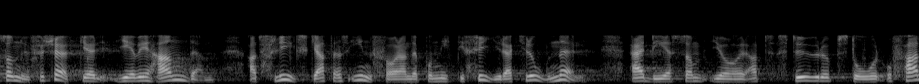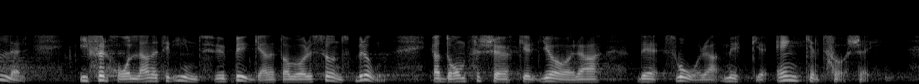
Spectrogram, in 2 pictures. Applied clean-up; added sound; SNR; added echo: none; none; none; none.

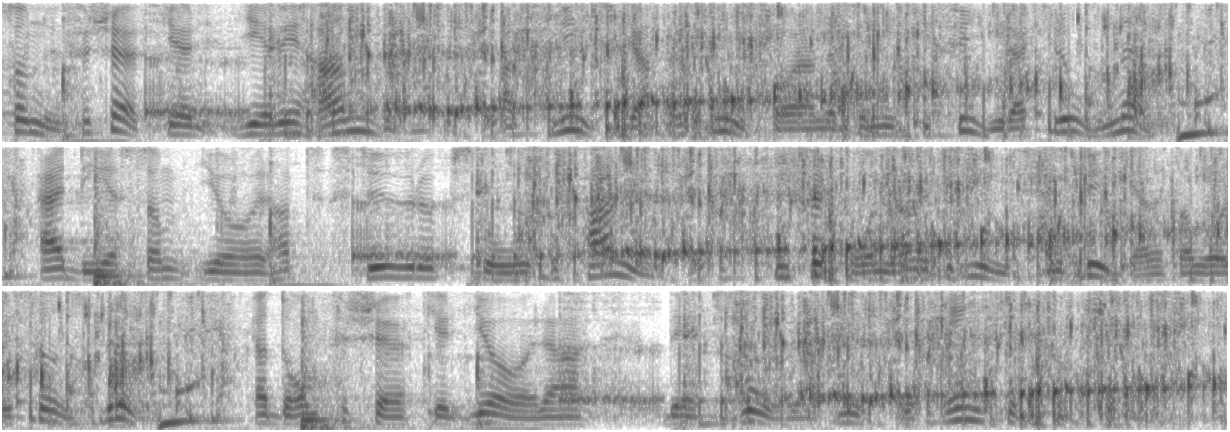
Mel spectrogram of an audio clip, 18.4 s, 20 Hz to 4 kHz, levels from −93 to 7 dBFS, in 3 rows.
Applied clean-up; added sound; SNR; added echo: none; Liquid; -2 dB; none.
